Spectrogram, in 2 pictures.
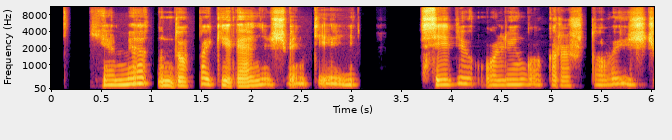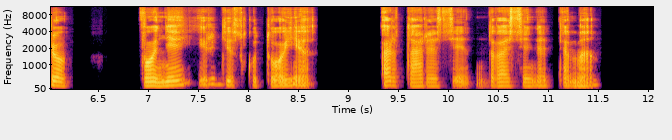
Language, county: Lithuanian, Klaipėda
